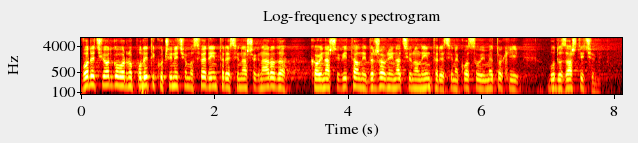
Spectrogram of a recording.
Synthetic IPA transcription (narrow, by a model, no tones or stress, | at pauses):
ʋo̞d̪e̞t͡ɕio̞d̪ɡo̞ʋo̞ɾnupo̞lit̪ikut͡ʃinit͡ɕe̞mo̞sʋe̞d̪aint̪e̞ɾesinaʃe̞ɡnaːɾo̞d̪akaoinaʃiʋit̪alˠnid̪r̩ʒaːʋninat̪sio̞nalˠniint̪e̞ɾesinako̞so̞ʋuimet̪oxiji | bud̪uzaʃt̪it͡ɕeni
